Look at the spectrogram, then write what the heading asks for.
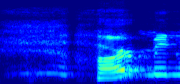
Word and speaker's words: Hartman: Hartman rhymes with Bartman.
